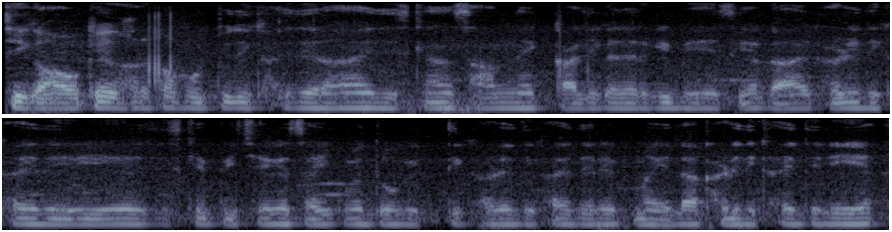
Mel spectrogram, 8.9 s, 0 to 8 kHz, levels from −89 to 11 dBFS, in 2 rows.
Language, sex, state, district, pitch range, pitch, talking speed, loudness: Hindi, male, Jharkhand, Sahebganj, 105-110 Hz, 105 Hz, 270 wpm, -37 LUFS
